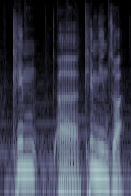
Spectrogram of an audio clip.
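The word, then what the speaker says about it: Kim Min Zai (김민재): 对，其实这个就是翻译的问题，因为它是韩语读起来就是 Kim Min Zai 啊，Kim Min Zai，就这种感觉。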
